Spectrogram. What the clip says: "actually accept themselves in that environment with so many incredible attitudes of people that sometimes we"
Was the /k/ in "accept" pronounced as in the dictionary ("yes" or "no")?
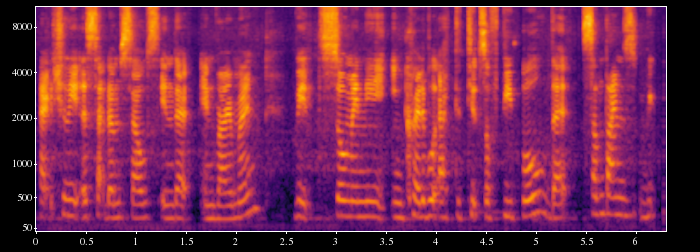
no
